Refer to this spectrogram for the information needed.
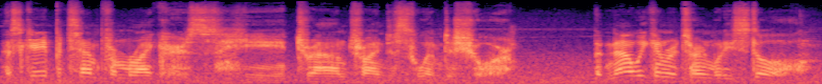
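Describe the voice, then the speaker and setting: A man's voice: mid-range voice, very animated, normal speed, sharp tone, slight background noise, low-quality recording. A man playing a weary, earnest older police detective nearing retirement in a video game, explaining things in a matter-of-fact way. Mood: businesslike. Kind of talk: video game voice acting, conversational.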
